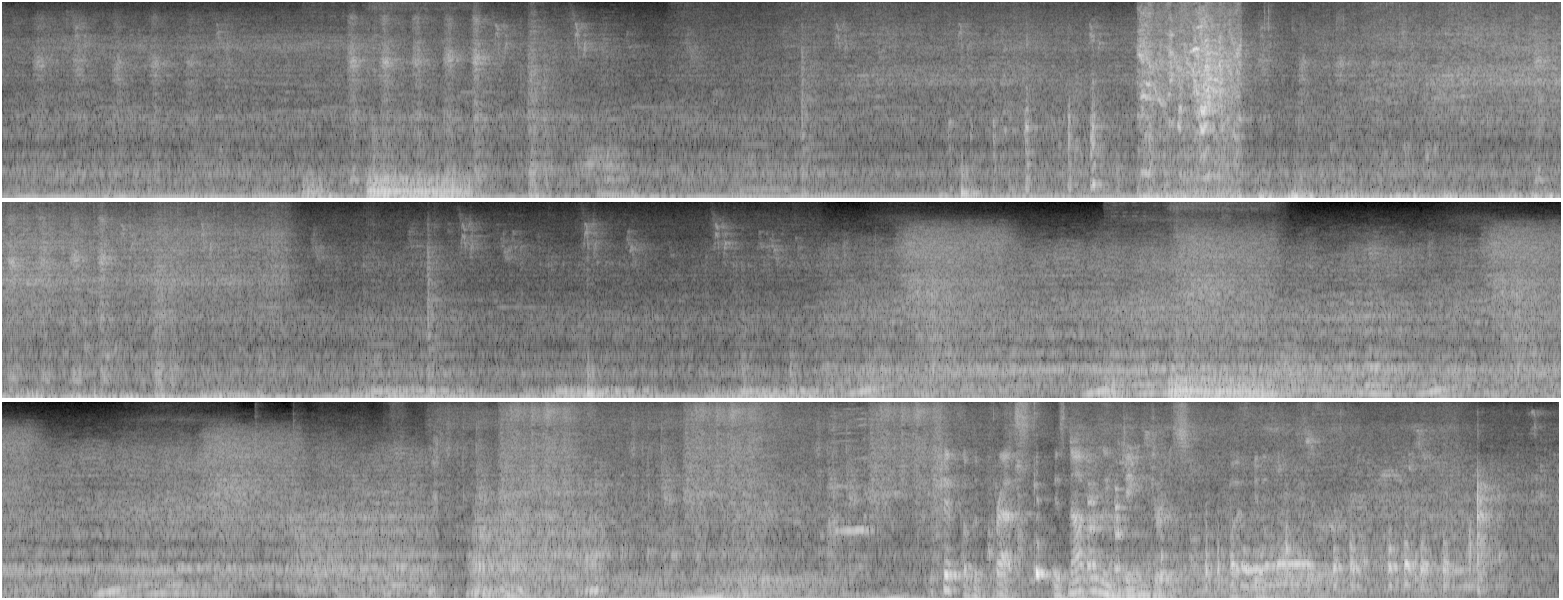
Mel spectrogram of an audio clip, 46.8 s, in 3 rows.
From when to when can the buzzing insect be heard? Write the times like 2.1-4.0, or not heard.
0.0-46.7.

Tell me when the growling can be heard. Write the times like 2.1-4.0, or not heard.
3.0-4.8, 26.6-28.4, 35.0-37.2.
